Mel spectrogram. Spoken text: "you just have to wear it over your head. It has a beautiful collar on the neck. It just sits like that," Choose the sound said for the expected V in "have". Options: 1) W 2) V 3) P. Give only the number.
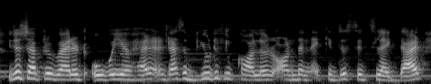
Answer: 3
